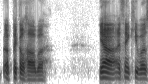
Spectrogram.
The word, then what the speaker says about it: Pickelhaube: Is that how they pronounce Pickelhaube.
